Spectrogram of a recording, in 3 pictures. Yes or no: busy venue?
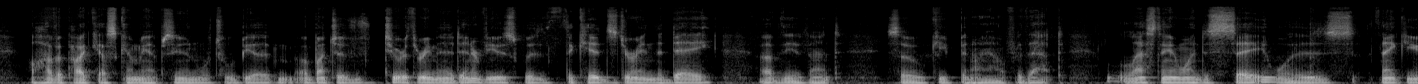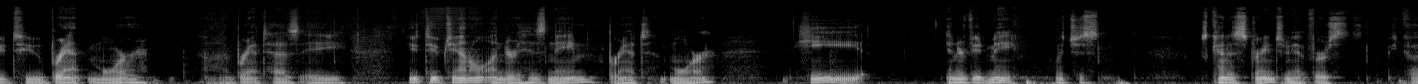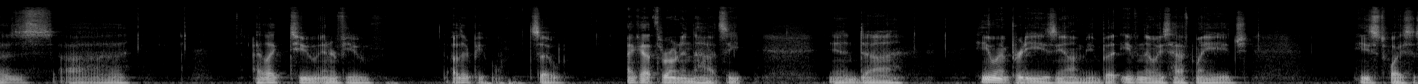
no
